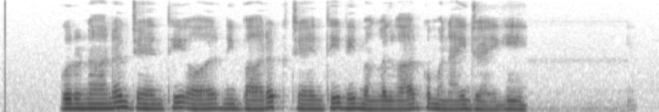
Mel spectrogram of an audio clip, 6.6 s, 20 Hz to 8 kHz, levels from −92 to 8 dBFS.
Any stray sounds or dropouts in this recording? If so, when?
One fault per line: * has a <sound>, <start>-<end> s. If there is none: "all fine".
all fine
